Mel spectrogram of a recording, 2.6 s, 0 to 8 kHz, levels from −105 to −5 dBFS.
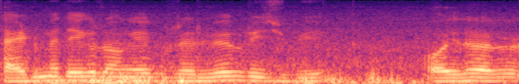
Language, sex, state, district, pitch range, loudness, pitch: Hindi, male, Uttar Pradesh, Ghazipur, 115-135 Hz, -16 LUFS, 125 Hz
